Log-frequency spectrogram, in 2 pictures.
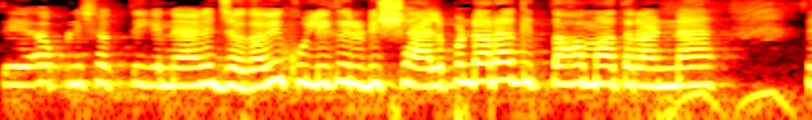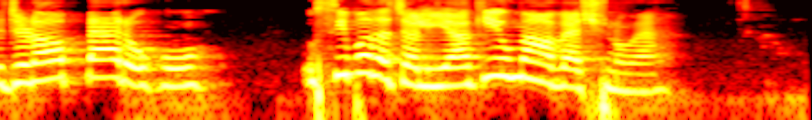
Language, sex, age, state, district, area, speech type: Dogri, female, 18-30, Jammu and Kashmir, Jammu, rural, spontaneous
